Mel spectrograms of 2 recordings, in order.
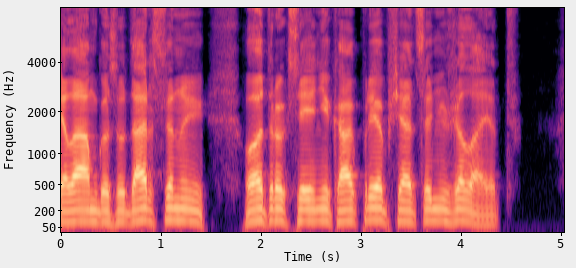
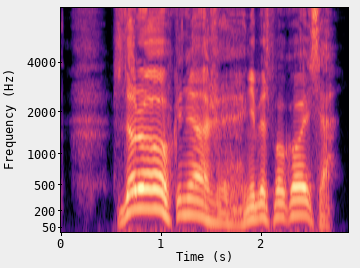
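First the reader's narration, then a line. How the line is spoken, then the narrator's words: Sorrowful sigh. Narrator (Russian): горестно вздохнул боярин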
